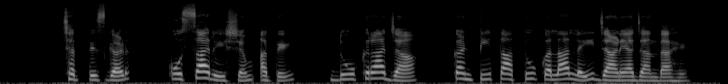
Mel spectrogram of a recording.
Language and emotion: Punjabi, neutral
